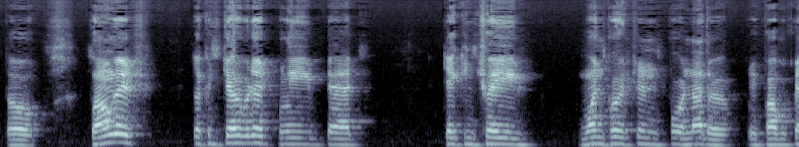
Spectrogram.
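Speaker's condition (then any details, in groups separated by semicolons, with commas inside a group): Cerebral palsy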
